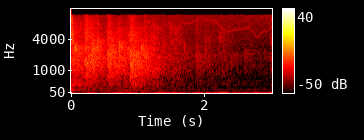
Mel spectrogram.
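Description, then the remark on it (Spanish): An audience in a church service claps together for God in a dense, crackling burst of applause that peaks early, then thins and fades over a few seconds. No one speaks over it. “Dad un aplauso, por favor, a nuestro Dios.”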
